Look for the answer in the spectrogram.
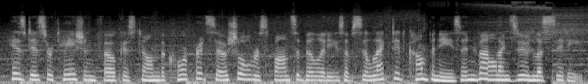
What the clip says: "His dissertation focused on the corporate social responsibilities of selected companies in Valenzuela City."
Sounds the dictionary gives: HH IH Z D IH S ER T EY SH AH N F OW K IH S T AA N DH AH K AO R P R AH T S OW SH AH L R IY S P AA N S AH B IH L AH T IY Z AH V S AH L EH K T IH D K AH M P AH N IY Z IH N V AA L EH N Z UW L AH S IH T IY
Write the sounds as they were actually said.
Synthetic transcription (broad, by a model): HH IH Z D IH S ER T EY SH AH N F OW K IH S T N DH AH K AO R P R AH T S OW SH L R IY S P AA N S AH B IH L AH T IY Z AH V S AH L EH K T IH D K AH M P AH N IY Z IH N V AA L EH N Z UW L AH S IH T IY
